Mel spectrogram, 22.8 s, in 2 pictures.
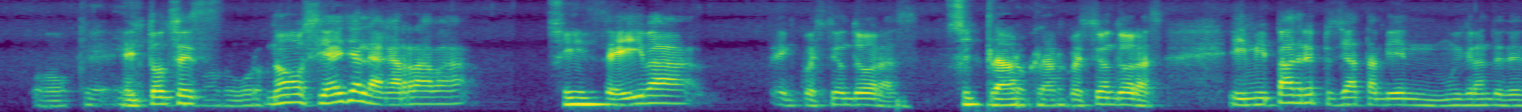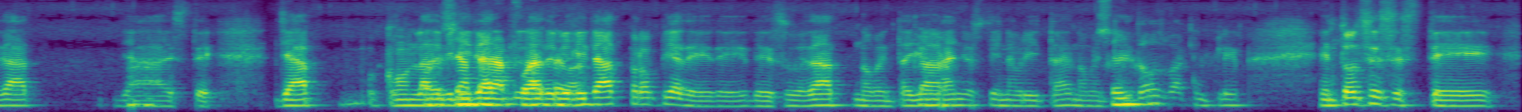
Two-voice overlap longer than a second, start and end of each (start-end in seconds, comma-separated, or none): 14.6-15.9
